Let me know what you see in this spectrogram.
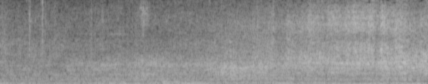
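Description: Passenger train passing: a steady diesel locomotive drone with the rumble of wheels on the rails, growing a little louder and hissier from about three seconds in.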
